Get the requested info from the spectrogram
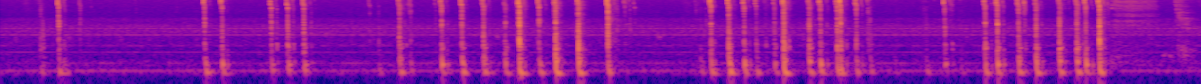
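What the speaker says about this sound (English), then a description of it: "So I'm going to type" Someone typing on a computer keyboard in irregular bursts of sharp, close clicks separated by short pauses, with no talking.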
